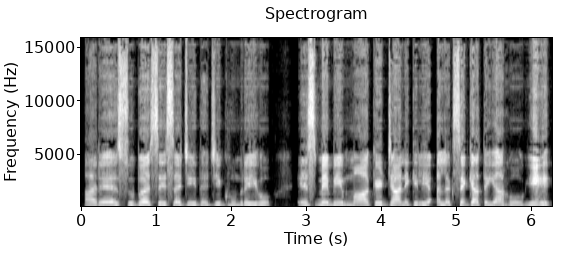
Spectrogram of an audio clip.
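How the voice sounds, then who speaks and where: A woman's voice: fairly low pitch, a little slow, a little mellow, close to an everyday voice. A woman voicing a teasing, fed-up adult man in a family story, with a sarcastic manner.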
